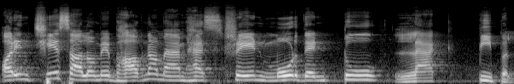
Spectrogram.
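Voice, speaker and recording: Noticeable background noise sits behind a man with a Bengali accent and a high pitch. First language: Bengali (speaking Hindi). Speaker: talk show host. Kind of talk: podcast interview with Hindi-English code-switching.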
